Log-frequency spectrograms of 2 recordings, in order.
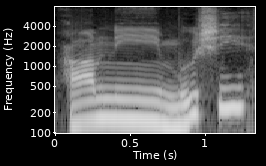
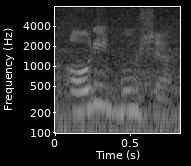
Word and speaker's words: Onimusha: How you pronounce this again? Onimushi? Did I say that right? Onimusha.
